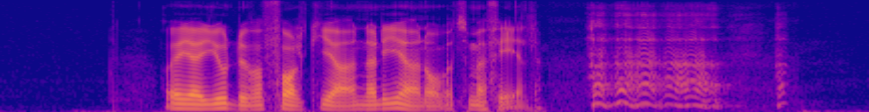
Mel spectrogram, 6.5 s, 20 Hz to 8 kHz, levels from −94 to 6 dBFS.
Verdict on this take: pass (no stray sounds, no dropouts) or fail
fail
